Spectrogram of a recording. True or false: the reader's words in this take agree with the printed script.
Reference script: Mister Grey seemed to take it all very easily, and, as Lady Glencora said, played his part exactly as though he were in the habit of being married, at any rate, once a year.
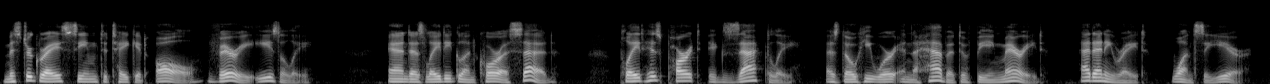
true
